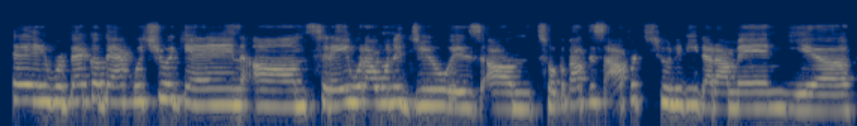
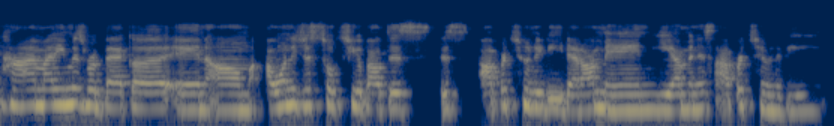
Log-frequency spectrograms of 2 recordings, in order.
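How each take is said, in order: First: Mimicking the same blah sales pitch; a lightly mocked lifeless recruiter intro; no enthusiasm. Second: Mimicking a bored, blah sales pitch; lightly mock a lifeless recruiter intro; no enthusiasm. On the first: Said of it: "they were all the same". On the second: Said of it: "And she was so blah".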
